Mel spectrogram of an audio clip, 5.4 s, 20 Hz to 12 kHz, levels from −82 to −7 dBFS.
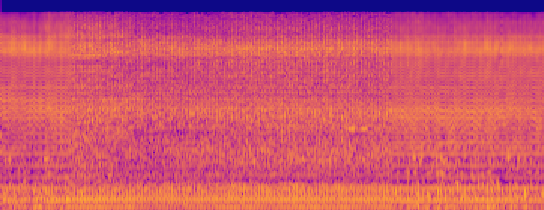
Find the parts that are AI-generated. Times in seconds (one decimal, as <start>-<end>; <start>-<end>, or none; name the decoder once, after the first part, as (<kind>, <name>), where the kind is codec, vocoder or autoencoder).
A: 0.0-0.7 (vocoder, Vocos); 3.9-5.4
